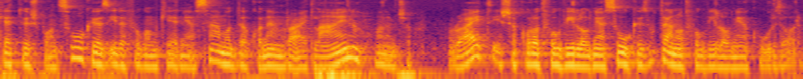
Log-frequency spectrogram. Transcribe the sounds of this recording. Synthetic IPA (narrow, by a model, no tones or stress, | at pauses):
kɛt̪ːøːʃpo̞̰nt̪soːkøzḭd̪ɛfo̞ɡo̞mkḛːrniɒ̰saːmo̞d̪d̪ɛɒkːo̞rnɛmrɒjt̪lajnhɒnɛmt͡ʃɒk | rɒjt̪eːʃɒkːo̞ɾo̞t̪fo̞ɡvilːo̞ɡniɒsoːkøzut̪aːno̞t̪fo̞ɡʋilːo̞ɡniɒkʰṵːrzo̰r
